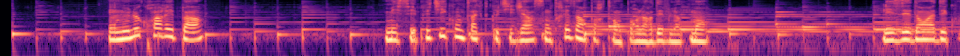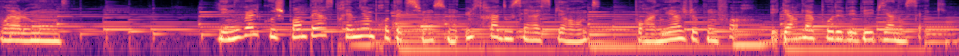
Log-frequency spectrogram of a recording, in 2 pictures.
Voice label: French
